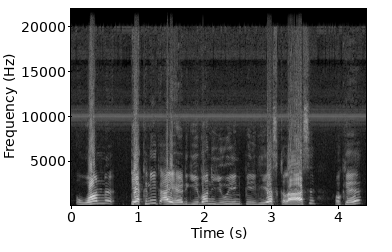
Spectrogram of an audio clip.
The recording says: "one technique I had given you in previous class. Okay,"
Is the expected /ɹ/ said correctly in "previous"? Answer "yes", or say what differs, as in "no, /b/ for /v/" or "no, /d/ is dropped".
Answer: no, /ɹ/ is dropped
